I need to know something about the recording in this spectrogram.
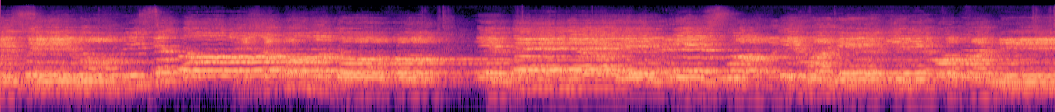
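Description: Mixed church choir of women's and men's voices singing Russian sacred music a cappella, in sustained chords that move from note to note. There is a short break between phrases about four and a half seconds in.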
